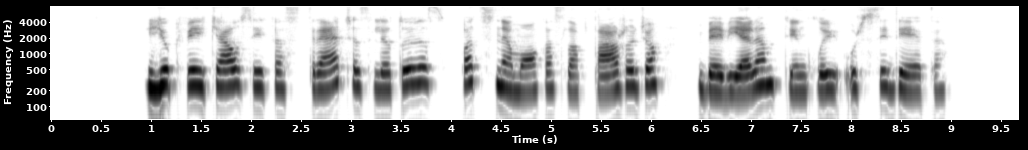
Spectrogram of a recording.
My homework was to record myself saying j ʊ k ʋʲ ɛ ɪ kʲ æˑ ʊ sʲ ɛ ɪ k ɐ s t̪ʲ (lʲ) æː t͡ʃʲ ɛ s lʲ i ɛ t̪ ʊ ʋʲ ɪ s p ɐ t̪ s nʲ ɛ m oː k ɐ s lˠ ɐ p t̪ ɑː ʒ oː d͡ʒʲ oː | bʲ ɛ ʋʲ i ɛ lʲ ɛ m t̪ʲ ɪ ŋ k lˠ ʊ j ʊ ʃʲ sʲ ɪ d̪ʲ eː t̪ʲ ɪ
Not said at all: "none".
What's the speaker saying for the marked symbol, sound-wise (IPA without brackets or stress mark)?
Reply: ɾʲ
